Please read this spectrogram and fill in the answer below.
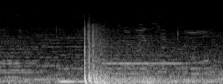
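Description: A firework shell bursting once with a sharp boom about a second in, over steady music.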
